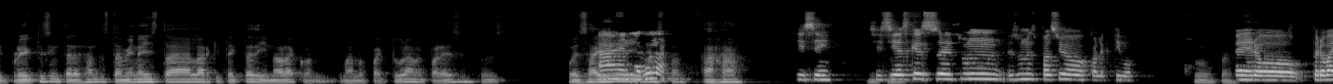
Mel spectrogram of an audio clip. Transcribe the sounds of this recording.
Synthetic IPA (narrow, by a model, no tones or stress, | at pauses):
ipɾoʝe̞k̚t̪oes̬int̪e̞ɾe̞s̬ant̪̬e̞st̪ambje̞naiest̪alaːɾkit̪e̞k̚t̪aðinoɾako̞̰nmanufak̚t̪uɾame̞paɾe̞s̬e̞ːnt̪onses | pwe̞sajaenlaɣulat̪anaxa | sisi | sisie̞skeese̞sune̞s̬une̞spasjo̞ko̞le̞k̚t̪iβo̞ | supeɾpe̞ɾo̞pe̞ɾo̞βa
